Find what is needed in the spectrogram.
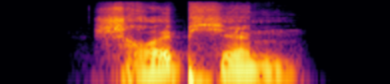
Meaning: diminutive of Schraube
- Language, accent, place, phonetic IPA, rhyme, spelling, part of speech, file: German, Germany, Berlin, [ˈʃʁɔɪ̯pçən], -ɔɪ̯pçən, Schräubchen, noun, De-Schräubchen.ogg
